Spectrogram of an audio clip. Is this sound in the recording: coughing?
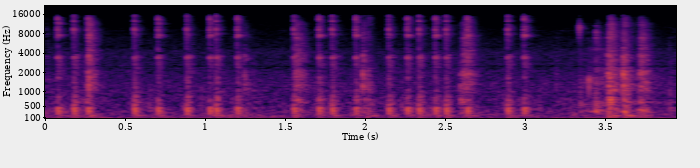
no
